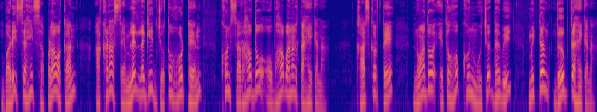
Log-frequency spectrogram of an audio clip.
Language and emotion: Santali, disgusted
